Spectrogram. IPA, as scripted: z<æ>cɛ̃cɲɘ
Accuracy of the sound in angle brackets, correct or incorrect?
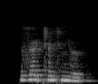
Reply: incorrect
